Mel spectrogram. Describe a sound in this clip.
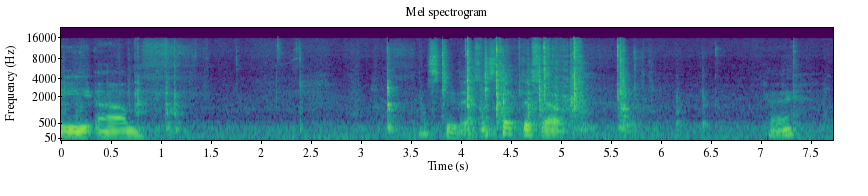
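Small metal parts click and rattle as a screwdriver works inside a computer case.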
